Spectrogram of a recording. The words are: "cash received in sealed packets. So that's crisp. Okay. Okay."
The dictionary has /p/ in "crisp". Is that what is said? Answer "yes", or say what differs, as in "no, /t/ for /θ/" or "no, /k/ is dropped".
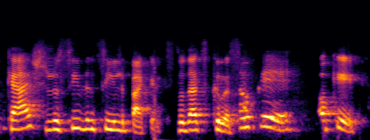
no, /p/ is dropped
